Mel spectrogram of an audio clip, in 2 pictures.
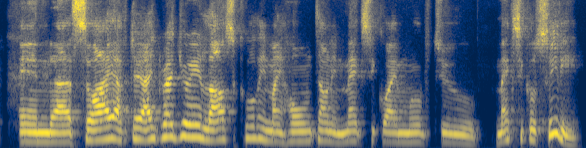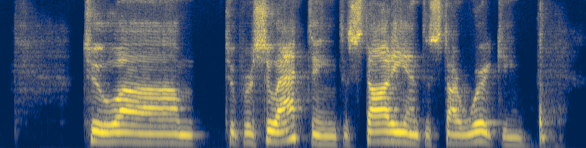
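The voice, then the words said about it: Mexican-accented English. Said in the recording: “I'm from Mexico. You can hear it in the accent, probably.”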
